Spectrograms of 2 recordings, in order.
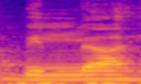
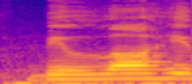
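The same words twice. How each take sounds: First: The L sound is thin and light. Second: The L sound is thick and heavy. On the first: The speaker calls it right. "ലാ എന്നുള്ള ഉച്ചാരണം കൊടുക്കും" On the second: The speaker calls it wrong. "ബില്ലാഹി എന്ന് പറയില്ല"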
